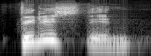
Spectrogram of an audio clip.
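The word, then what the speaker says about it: فلسطين: Free Fallstine is like fistin is how you say it is actually how you say it in in like he's he's saying it in the in the correct way in the Arabic pronunciation. He's saying it in the OG way.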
